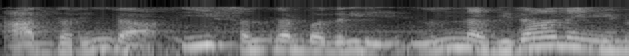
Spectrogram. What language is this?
Kannada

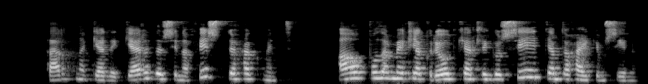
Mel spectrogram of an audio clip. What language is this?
Icelandic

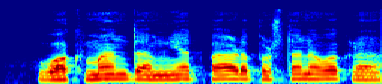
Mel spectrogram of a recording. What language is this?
Pashto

